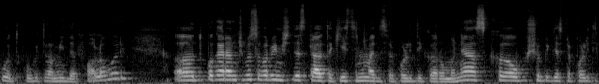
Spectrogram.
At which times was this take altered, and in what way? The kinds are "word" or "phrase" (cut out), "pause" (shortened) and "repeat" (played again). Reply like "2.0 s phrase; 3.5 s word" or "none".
none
